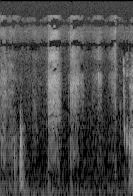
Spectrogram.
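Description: Faint rustling of a colouring book's paper pages under a hand: a few brief, soft scuffs.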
